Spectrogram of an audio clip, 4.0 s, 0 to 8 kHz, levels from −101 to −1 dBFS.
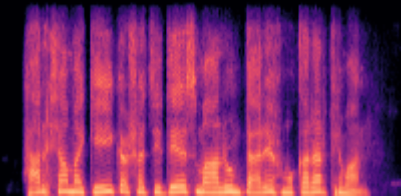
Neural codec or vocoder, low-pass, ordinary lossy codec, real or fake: codec, 16 kHz, 1 kbps, X-Codec, WavLM features, trained on Multilingual LibriSpeech; 7.2 kHz; Opus, 24 kbps; fake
